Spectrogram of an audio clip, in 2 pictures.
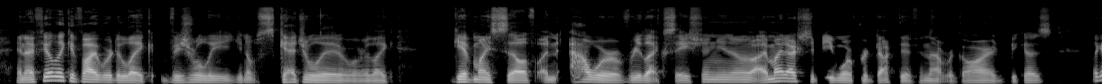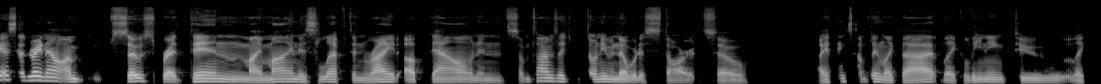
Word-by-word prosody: And 105 - 0
I 110 - +5
feel, 180 +10 +3
like, 180 -3 +3
if 130 -4 -1
I 115 -1 +8
were 105 0 +1
to, 100 0 0
like, 90 -3 +1
visually, 100 0 -1
you 90 +3 -6
know, 110 - -4
schedule 110 -2 0
it 95 -1 +2
or 85 -1 -3
like, 90 -1 -4 0.6
give 125 -2 +4
myself 105 -3 +3
an 105 0 -3
hour 110 -4 +3
of 90 - -8
relaxation, 100 +2 -1
you 115 0 -2
know, 110 0 0
I - - +3
might 145 +3 +3
actually 140 -1 +1
be 105 - -1
more 95 -1 0
productive 85 +1 -5
in 90 - -9
that 85 -1 -4
regard, 85 +2 -4
because 100 +2 -6 0.4
like 185 +3 0
I 205 - +4
said, 185 -3 -1
right 195 0 +8
now, 165 -2 +5
I'm 130 +1 +2 0.3
so 145 +2 +4
spread 115 -6 0
thin, 135 -4 +4
my 100 -2 +3
mind 125 +4 +1
is 110 0 -2
left 125 -1 -1
and 95 +1 -3
right, 120 +2 +3
up, 110 - 0
down, 110 0 0
and 90 -1 -8
sometimes 145 +10 -2
I - - +2
just 120 -1 -23
don't 125 0 -1
even 120 -3 +1
know 115 0 +4
where 105 - -1
to - - -3
start. - - -4
So, 90 -1 -5 0.7
I 105 - 0
think 140 +5 -11
something 130 -4 -4
like 100 -2 -2
that, 105 +4 +2
like 95 0 -4
leaning 110 +2 -2
to, 95 -2 -4
like 100 +1 -5
105 Hz, 195 wpm, -24 LUFS, 95-120 Hz, 0.7 s, I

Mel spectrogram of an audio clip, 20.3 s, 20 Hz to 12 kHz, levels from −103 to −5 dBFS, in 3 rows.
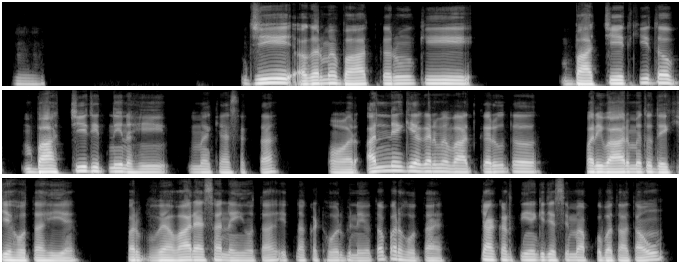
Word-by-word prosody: हुँ। 115 0 -10 2.0
जी। 160 +5 +5
अगर 130 +3 +4
मैं 150 0 +3
बात 125 0 +4
करूँ 135 +1 +1
कि, 140 -1 +2 0.9
बातचीत 125 +3 +3
की 165 0 -1
तो 160 +1 +3 0.3
बातचीत 125 +6 +3
इतनी 140 -2 0
नहीं 115 -1 -1 0.4
मैं 115 -1 -1
कह 105 -1 -4
सकता। 110 +4 -7 0.6
और 105 0 0
अन्य 165 +6 +2
की 160 - 0
अगर 140 -2 +2
मैं 135 -2 0
बात 120 -1 0
करूँ 125 +1 -1
तो, 130 -1 -1 0.5
परिवार 120 -1 +4
में 120 0 +1
तो 125 - +1
देखिए 110 0 +1
होता 105 -1 +2
ही 100 -1 +1
है। 95 +2 -2 0.5
पर 110 -1 0
व्यवहार 110 +1 +1
ऐसा 115 +1 0
नहीं 100 -3 -1
होता 100 +2 -4
है, 115 - -4
इतना 105 0 -7
कठोर 105 +1 -6
भी 110 - -7
नहीं 100 0 -5
होता, 140 +10 -6
पर 155 0 -4
होता 100 -5 -4
है। 90 - -5 0.4
क्या 130 -3 +3
करती 120 0 -4
है 120 - 0
कि 120 - -3
जैसे 115 0 -2
मैं 115 -1 -2
आपको 110 0 -6
बताता 100 -1 -2
हूँ, 125 +6 -1
120 Hz, 160 wpm, -22 LUFS, 110-135 Hz, 2.0 s, जी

